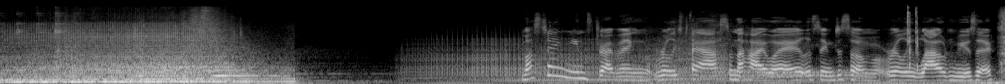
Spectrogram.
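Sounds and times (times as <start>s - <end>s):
car engine driving by: 5.4s - 8.9s.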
